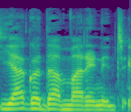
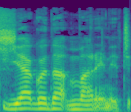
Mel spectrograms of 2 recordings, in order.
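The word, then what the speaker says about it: Jagoda Marinić: Man sagt es Jagoda Marinic, immer kurz. – Jagoda Marinic. – Jagoda Marinic, immer Initialakzent, wie das so schön heißt. Also vorne die ersten Silben, okay. Jagoda Marinic. 95% der Kroaten beginnen mit Initialakzent.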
